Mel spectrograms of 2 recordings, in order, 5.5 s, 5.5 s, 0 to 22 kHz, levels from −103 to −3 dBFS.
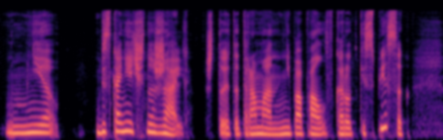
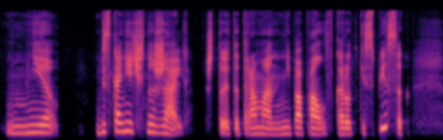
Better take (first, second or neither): first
